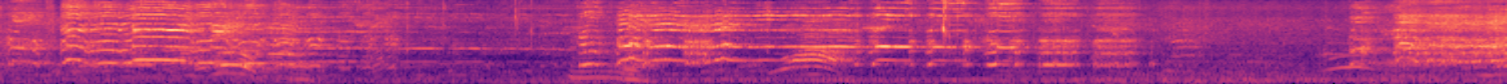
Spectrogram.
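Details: Crowing practice of Kukuak Balenggek roosters, Solok's native singing chickens. Harmonic crows swoop upward and then break into bouncing arched syllables, with several birds overlapping and pausing between bursts.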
